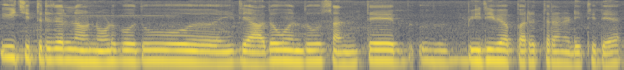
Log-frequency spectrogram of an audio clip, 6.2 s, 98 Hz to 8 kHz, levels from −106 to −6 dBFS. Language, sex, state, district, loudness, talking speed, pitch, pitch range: Kannada, female, Karnataka, Belgaum, -16 LUFS, 125 wpm, 170 Hz, 160-175 Hz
